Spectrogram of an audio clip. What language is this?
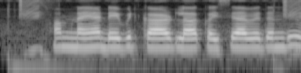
Magahi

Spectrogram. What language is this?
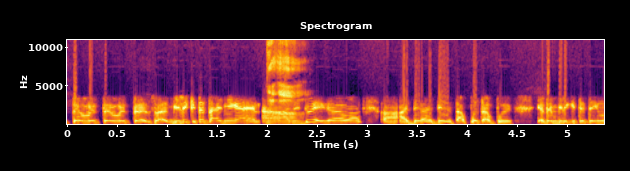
Malay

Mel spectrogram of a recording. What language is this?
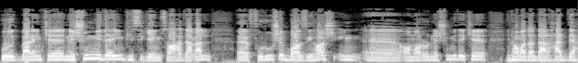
Persian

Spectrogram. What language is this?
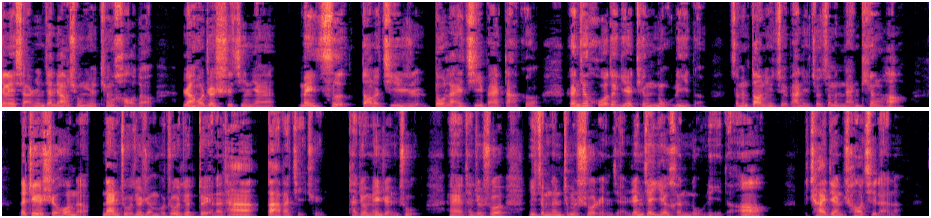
Chinese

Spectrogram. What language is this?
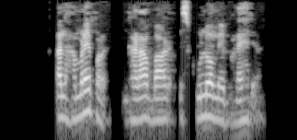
Parkari Koli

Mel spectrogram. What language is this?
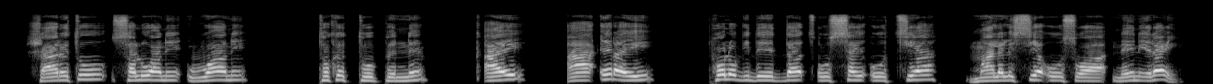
Dawro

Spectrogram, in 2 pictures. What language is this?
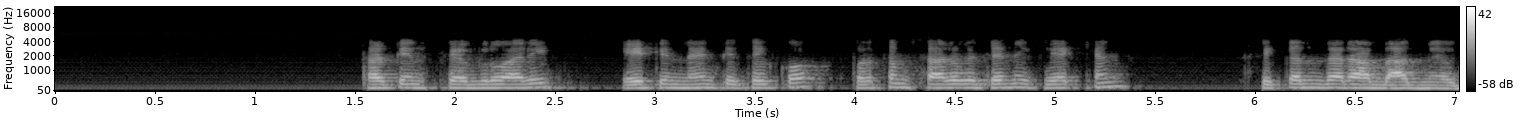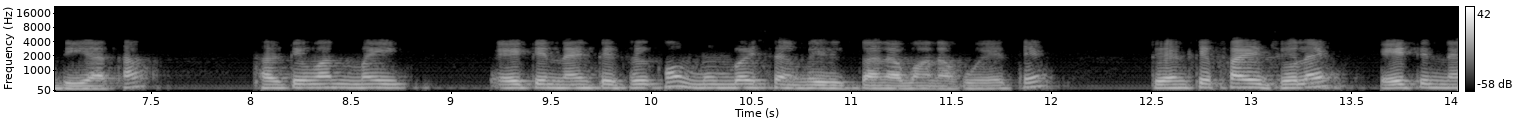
Hindi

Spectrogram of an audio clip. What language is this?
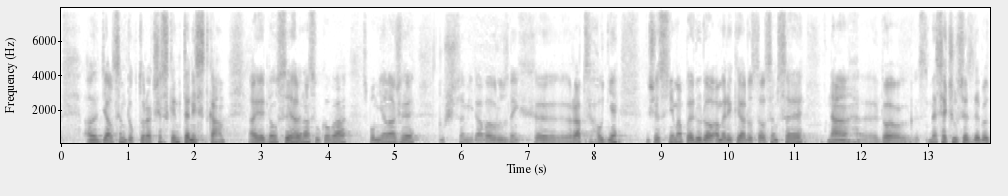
Czech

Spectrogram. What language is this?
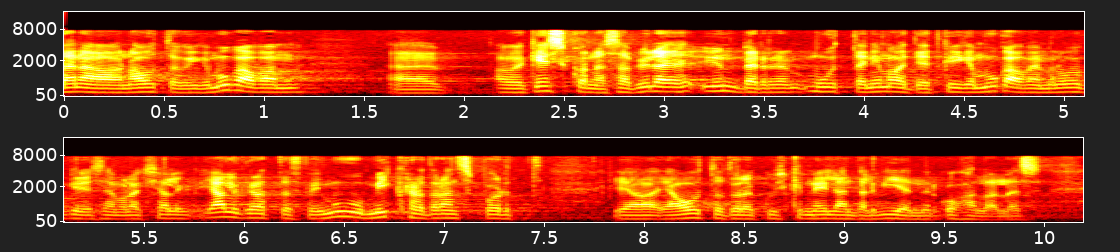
Estonian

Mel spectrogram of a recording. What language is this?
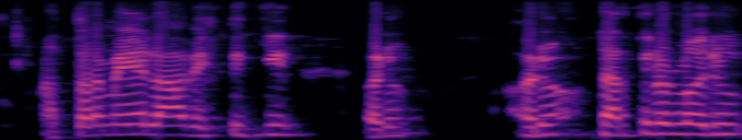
Malayalam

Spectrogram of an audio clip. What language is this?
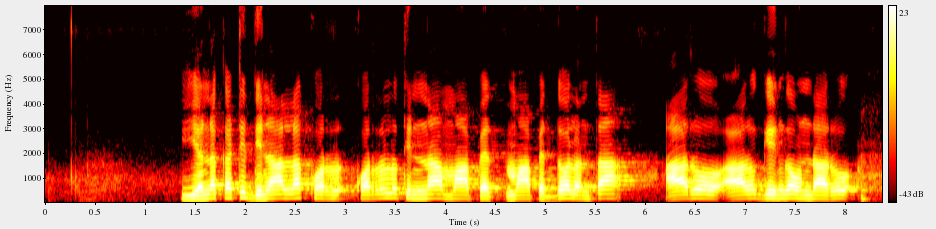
Telugu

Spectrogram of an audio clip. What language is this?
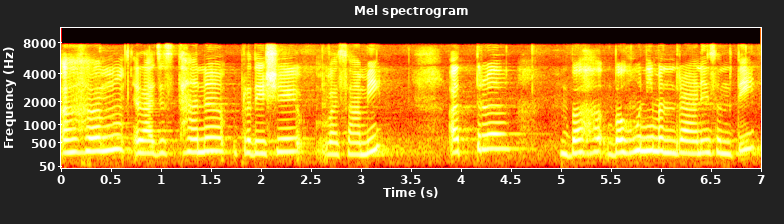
Sanskrit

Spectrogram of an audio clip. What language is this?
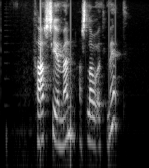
Icelandic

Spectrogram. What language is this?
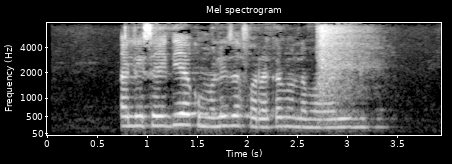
Swahili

